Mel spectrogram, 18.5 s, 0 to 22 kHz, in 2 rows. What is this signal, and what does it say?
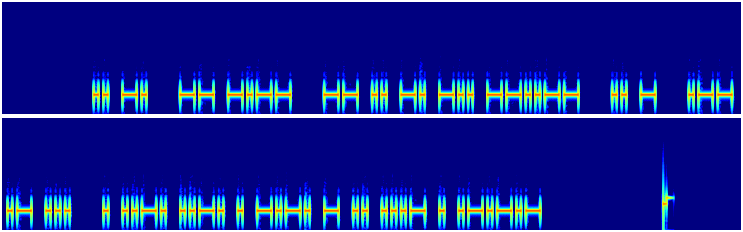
Morse code, heard as a keyed tone, about 20 wpm, 700 Hz. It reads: IN MY MIND, IT WAS EFFECTIVE.
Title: Sentences from Top 1000 Words - Review Part 6 - 20wpm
